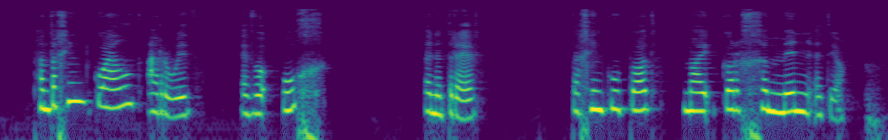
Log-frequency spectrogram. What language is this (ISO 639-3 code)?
cym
